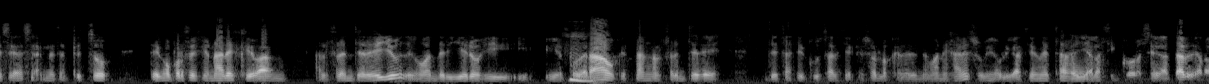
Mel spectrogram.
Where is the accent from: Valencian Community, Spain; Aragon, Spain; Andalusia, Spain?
Andalusia, Spain; Sanlúcar de Barrameda; salir de nuevo a hombro por mí a la plaza de mi tierra. Esa corrida en Sanlúcar de Barrameda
